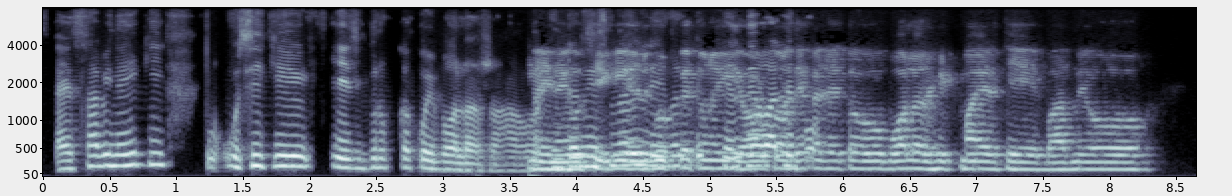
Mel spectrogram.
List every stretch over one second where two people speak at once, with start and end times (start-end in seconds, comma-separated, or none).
3.7-5.8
